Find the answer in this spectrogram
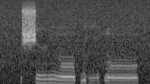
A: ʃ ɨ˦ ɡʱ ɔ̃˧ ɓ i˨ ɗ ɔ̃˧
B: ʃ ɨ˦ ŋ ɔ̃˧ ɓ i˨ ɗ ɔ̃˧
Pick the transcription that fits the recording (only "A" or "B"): B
